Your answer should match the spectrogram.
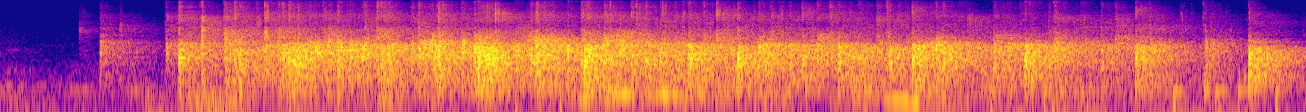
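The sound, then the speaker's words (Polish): An audience breaks into applause in approval of a proposal to send a letter, a dense wash of many hands clapping that starts abruptly, holds steady and loud for several seconds, then thins slightly toward the end with a few sharper claps. “Myślę, że te oklaski e, są taką aprobatą e, dla tego pomysłu e,”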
